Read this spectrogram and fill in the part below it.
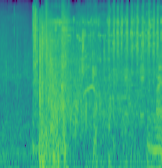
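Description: The Deathslinger's gun firing in Dead by Daylight, a sudden sharp blast that follows a brief quiet moment and then rings out into a noisy tail of game effects.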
